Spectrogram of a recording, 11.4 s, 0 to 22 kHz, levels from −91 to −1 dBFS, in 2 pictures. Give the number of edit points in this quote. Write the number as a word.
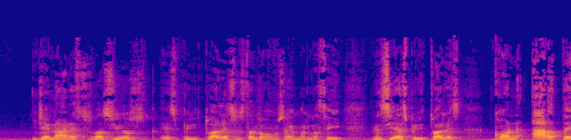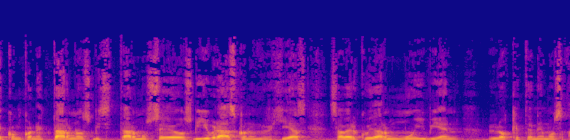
three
